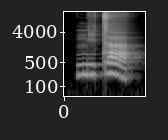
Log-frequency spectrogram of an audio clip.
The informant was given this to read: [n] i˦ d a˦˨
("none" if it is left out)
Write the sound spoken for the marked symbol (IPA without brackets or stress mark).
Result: n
